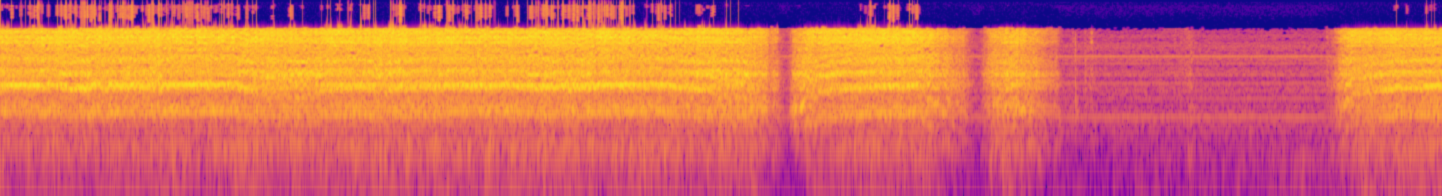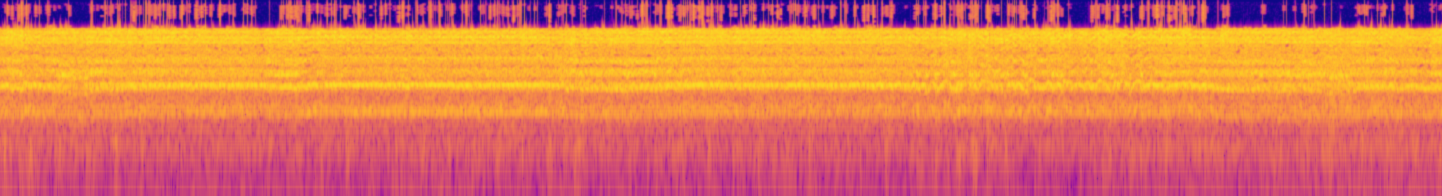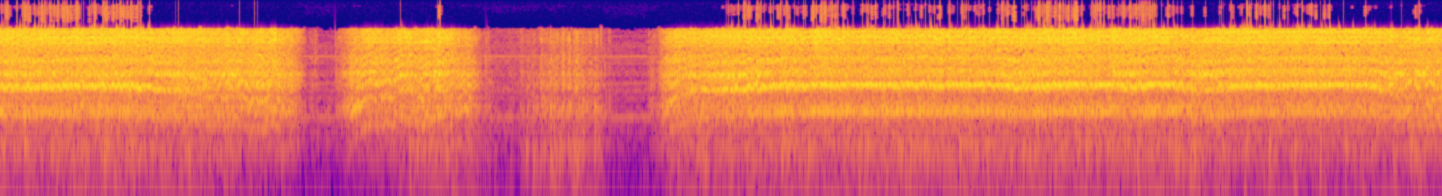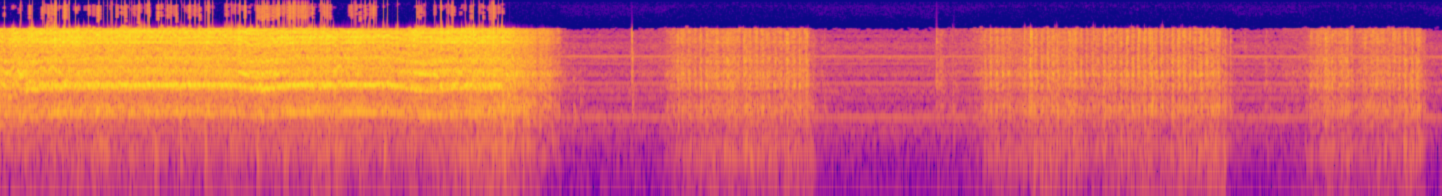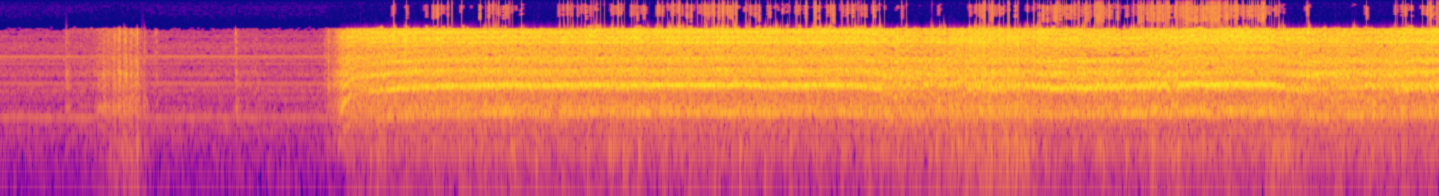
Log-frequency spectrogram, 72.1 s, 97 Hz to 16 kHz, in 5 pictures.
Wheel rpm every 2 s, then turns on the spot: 220, 220, 220, 180, 130, 10, 50, 220, 230, 230, 230, 230, 220, 220, 220, 180, 90, 60, 220, 220, 220, 220, 230, 230, 50, 40, 20, 40, 30, 10, 80, 230, 230, 220, 200, 210.
50-60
